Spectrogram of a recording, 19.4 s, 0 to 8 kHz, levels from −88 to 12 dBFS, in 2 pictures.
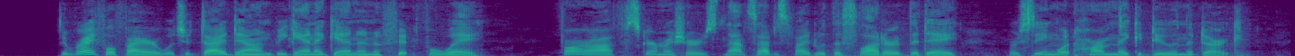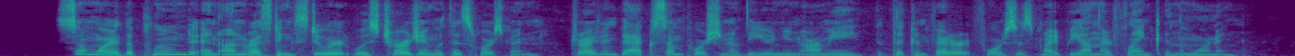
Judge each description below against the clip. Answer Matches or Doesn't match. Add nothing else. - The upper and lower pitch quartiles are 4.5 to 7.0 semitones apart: Doesn't match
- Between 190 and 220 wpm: Matches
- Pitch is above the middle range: Doesn't match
